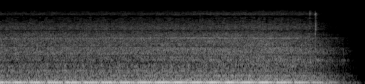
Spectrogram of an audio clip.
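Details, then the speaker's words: Ford 7.3 Powerstroke diesel on cold start after installing injector shims (and starter) to fix cold no-start and white smoke: low, even rumble with smooth unbroken beat; solid normal idle. "easier to help overall that's solid idle too"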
